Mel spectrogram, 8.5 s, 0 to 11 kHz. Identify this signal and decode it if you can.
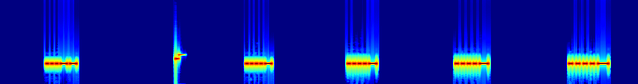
Morse code, heard as a keyed tone, about 33 wpm, spaced as for 8 wpm, 700 Hz. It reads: 3 4444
